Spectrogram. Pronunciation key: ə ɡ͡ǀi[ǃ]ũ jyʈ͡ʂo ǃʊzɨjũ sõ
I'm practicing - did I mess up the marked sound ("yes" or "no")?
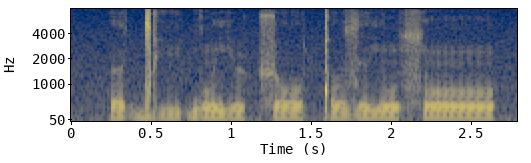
yes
